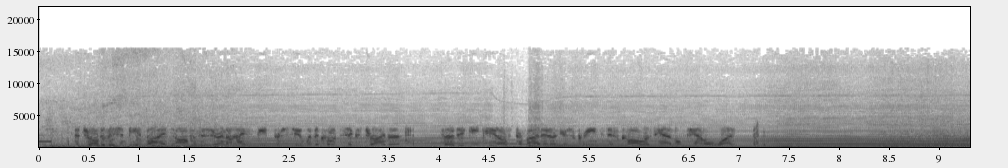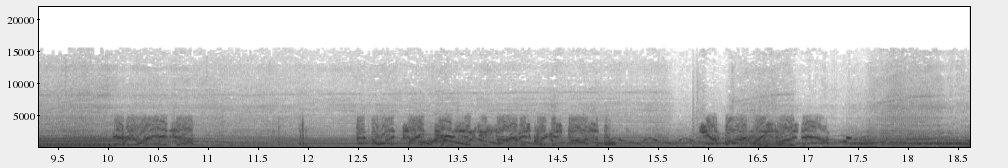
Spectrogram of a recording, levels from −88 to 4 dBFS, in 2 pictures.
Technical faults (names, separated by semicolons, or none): none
